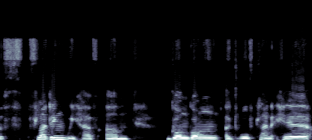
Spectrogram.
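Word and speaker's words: Gonggong: On this same theme of flooding, we have um Gong Gong, a dwarf planet here. I think it's pronounced Gongkun at almost 6° of Pisces conjunct the North Node.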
